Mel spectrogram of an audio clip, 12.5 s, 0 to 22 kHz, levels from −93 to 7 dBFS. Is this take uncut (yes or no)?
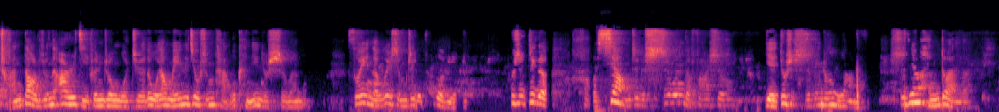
yes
